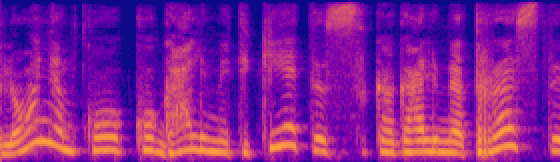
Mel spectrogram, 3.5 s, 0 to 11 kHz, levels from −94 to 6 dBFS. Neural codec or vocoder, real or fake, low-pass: none; real; 9.9 kHz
